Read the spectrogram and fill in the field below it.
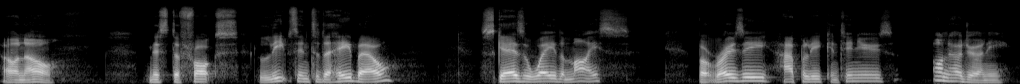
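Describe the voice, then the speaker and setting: In a small indoor office or home room, a police constable in his thirties slowly reads a picture-book story to small children. His medium-pitched voice narrates in simple phrases, full of expressive exclamations and questions for the young listeners.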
